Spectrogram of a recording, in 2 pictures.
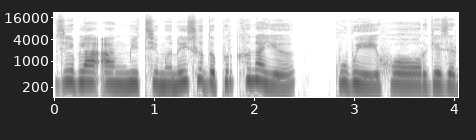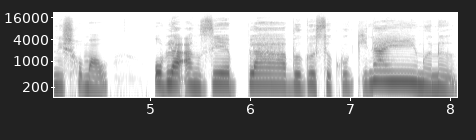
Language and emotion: Bodo, fearful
